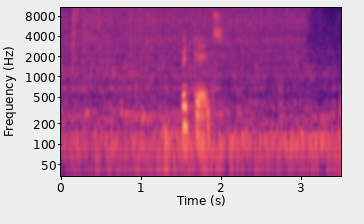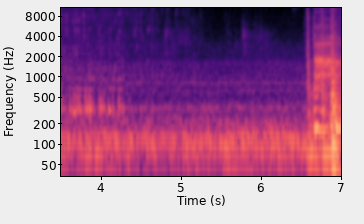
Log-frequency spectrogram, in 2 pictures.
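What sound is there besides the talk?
running water from bathroom tap in Penelope Pendrick video game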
